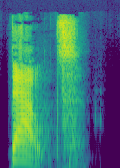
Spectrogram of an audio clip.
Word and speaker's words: doubt: doubt D-O-U-B-T，千万不要再念那个 but 出来了。 doubt 它的 B-T 那个 B 呢通常都是不发音的，比如说像债务 D-E-B-T， debt 不要念成 debit， OK，那个 B 是不发音的。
